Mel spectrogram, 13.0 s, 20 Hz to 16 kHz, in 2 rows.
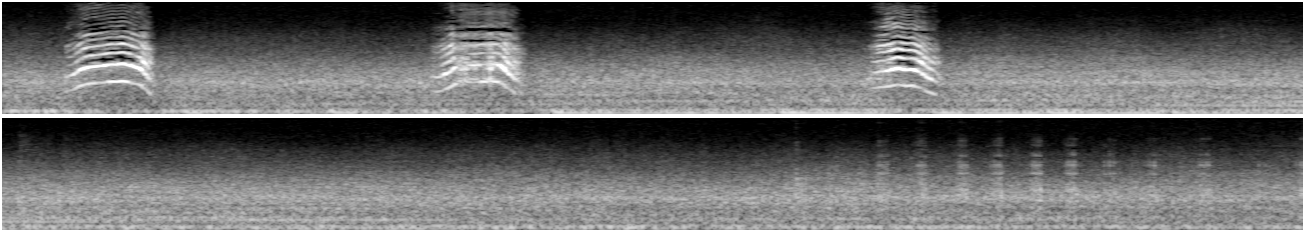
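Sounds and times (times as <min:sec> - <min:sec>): macaw calls: 0:00.3 - 0:00.8, 0:02.2 - 0:02.6, 0:04.3 - 0:04.7.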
